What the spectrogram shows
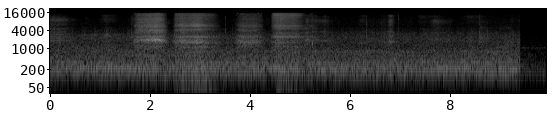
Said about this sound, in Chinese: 来，我们来进行一个探险环节，探灵环节，或者说，这是由前方记者发来的谍报。就配上这个喘息声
